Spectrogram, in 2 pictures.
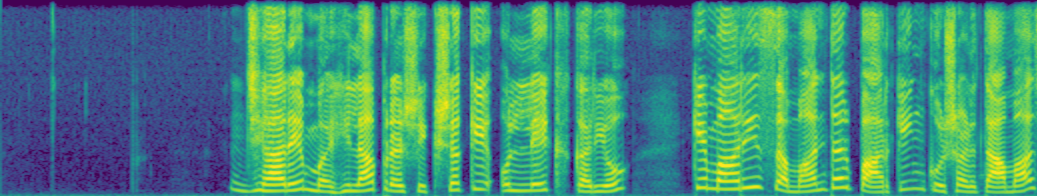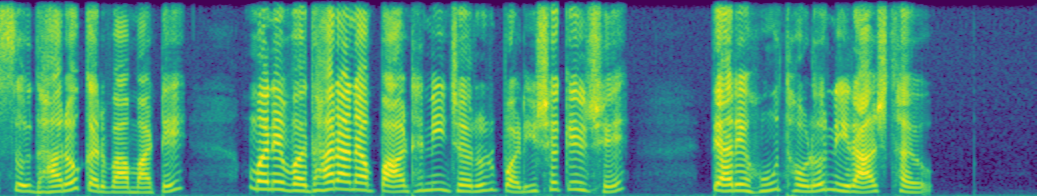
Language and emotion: Gujarati, sad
